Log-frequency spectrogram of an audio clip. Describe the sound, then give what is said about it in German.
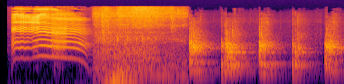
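A baby babbles and cries loudly for under a second at the start, then a rushing spray of water from a shower head and a run of a woman's sharp, evenly paced footsteps follow. “Säugling, Duschkopf, Damenschritte.”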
